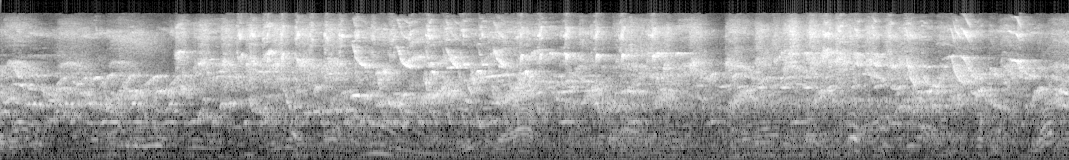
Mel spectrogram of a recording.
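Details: A competition White-rumped shama sings at a bird-song contest, pouring out a rapid, varied string of bright whistles, trills and chattering phrases, with other birds singing alongside and faint voices in the background.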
